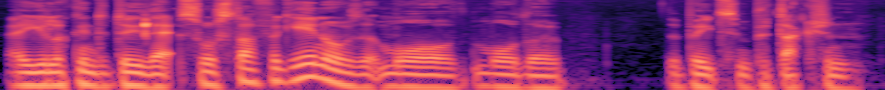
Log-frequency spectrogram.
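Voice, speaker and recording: A man's voice: lowish voice, fast, mellow, no echo. A man with a broad New Zealand accent hosting a casual, matey chat interview in an encouraging, laid-back way. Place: at home on a remote call.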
